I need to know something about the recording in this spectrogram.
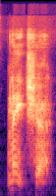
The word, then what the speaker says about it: nature: our nature nature okay remember in british accent there is no r an american accent there is r one more time nature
